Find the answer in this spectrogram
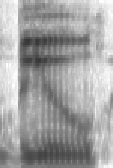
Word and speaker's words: Buel: Riley, Lloyd Wallace Winsell, Paul Blue Allen, and it's spelled Buel, Raymond Reynold Munchin, Kenneth Edward Weicher, Milford Everett Semple, another John Doe, was the last 26th.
